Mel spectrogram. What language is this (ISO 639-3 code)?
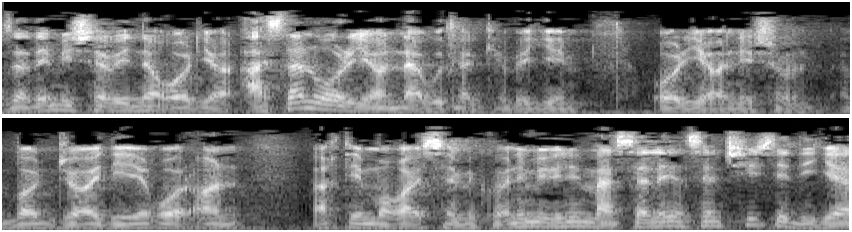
fas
